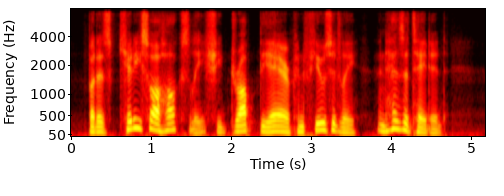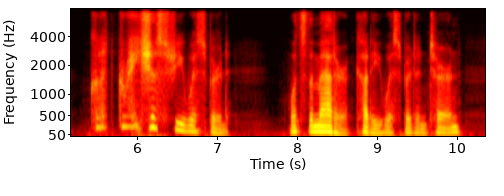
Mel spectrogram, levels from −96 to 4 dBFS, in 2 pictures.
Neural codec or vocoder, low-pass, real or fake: codec, 16 kHz in and 24 kHz out, 0.9 kbps, LongCat-Audio-Codec, four codebook decoder; 7.2 kHz; fake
